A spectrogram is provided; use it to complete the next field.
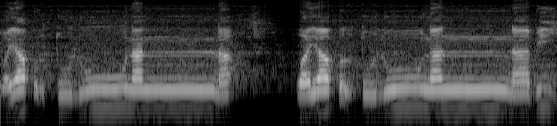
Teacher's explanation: یہاں پہ قلقلہ بھی ہو رہا ہے اور قاف موٹا بھی کریں گے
